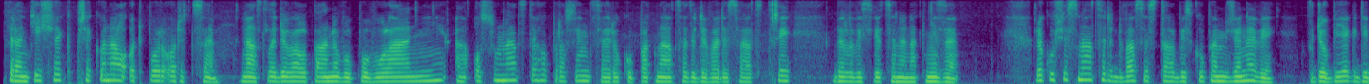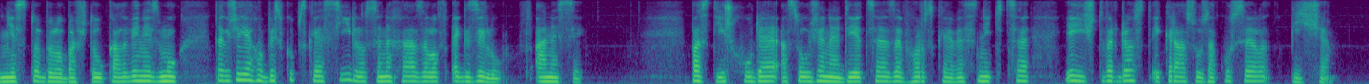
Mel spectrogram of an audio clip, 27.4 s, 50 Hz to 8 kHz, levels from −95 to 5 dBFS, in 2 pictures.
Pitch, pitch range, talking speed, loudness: 160 Hz, 150-170 Hz, 115 wpm, -24 LUFS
